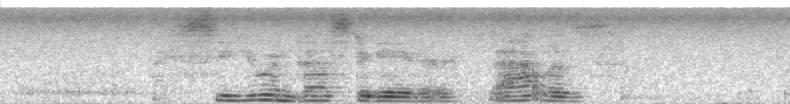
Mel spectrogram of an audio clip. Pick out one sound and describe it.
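A woman speaks casually close by.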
